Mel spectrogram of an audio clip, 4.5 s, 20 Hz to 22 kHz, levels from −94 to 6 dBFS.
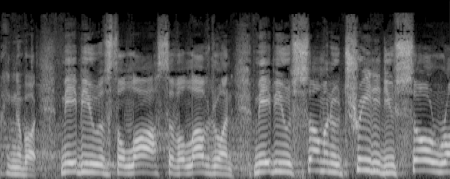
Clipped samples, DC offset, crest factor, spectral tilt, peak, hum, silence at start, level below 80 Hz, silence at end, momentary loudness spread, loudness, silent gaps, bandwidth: under 0.1%; under 0.1%; 14 dB; -3.5 dB/octave; -4 dBFS; none; 0 s; -60 dBFS; 0 s; 4 LU; -18 LUFS; none; 16 kHz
